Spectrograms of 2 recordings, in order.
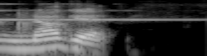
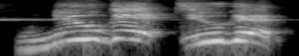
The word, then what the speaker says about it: nougat: There's your nugget. Nougat. It's nougat, damn it.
